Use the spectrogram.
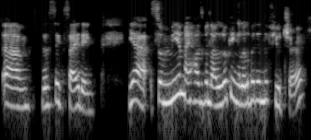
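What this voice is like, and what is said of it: Noticeable foreign-sounding accent. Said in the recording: “She's got a fantastic accent, even though she's from New York City.”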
